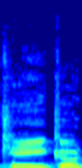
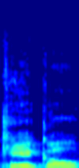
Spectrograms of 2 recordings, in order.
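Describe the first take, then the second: First: The name is said with American-English pronunciation. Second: The name is said with Japanese-style pronunciation. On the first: The speaker calls it wrong. "I might still pronounce it Keiko just because it's kind of like a force of habit" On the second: The speaker calls it right. "I'm gonna do better to pronounce it Keiko"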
